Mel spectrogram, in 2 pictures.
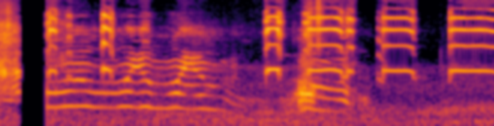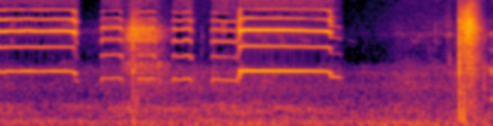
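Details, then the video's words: Dogs singing along to music, giving a few wavering, falling howls at the start, then steady flat musical tones with short notes and speech in the background. "dogs sing the song"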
